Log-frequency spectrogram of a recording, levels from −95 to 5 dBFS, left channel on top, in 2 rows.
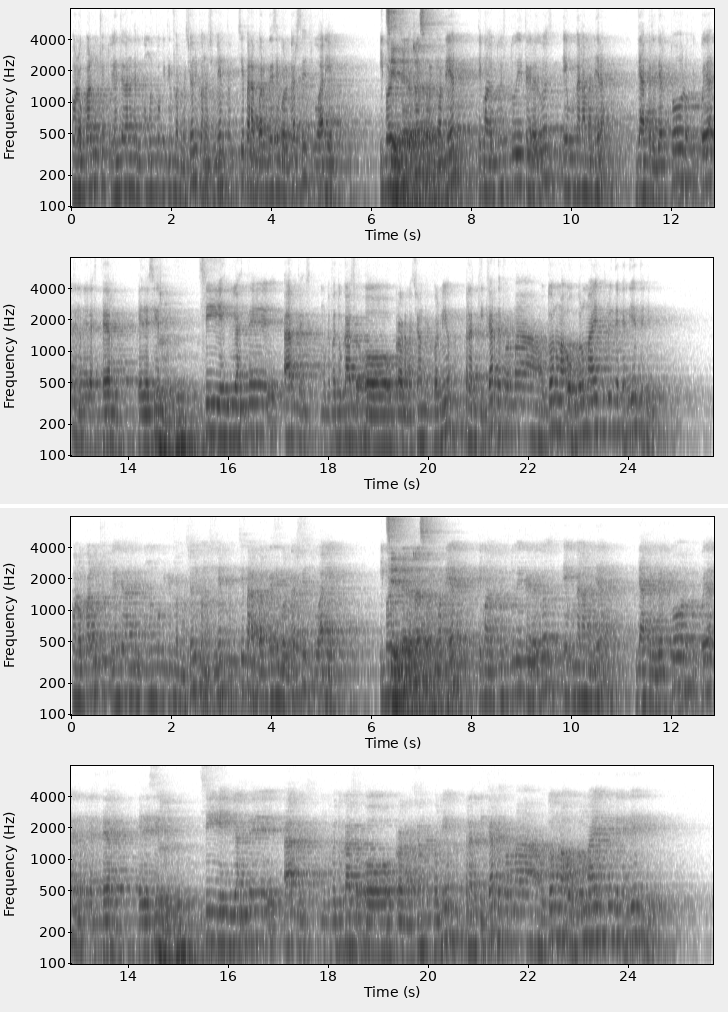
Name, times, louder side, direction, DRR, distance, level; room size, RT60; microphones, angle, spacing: voice 1, 0.0-5.3 6.2-7.7 8.1-10.7 11.3-13.9 14.2-14.7 15.5-17.6 17.8-20.5 20.7-24.5, left 2 dB, 70° left, 0 dB, 1.0 m, -26 dB
voice 2, 6.4-7.2 14.6-15.2, left 1 dB, 20° left, -2 dB, 1.6 m, -22 dB
15.5 x 7.2 x 6.4 m, 2.8 s
head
